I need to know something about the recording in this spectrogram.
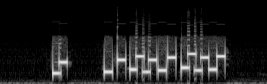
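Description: Telephone keypad dialing tones as a collect call is dialed again: two quick beeps, a pause, then a rapid run of about eleven steady, bright electronic tones at varying pitches, clear and loud with no talking.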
